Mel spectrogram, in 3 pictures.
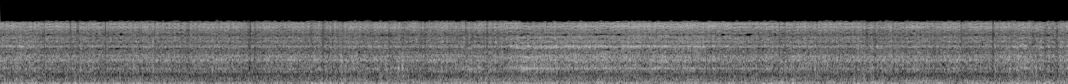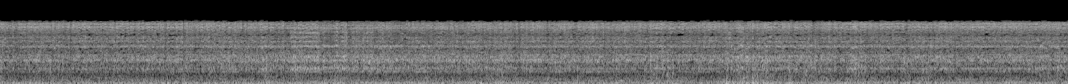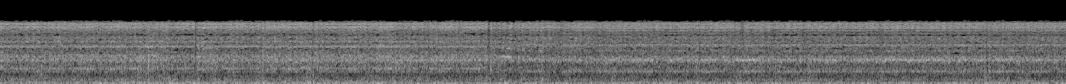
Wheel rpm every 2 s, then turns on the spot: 200, 200, 200, 200, 200, 200, 200, 200, 200, 200, 200, 200, 200, 170, 160, 160.
none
